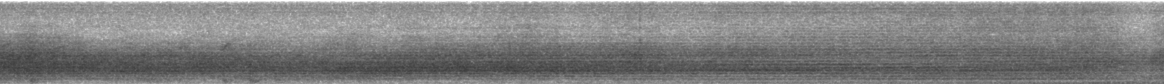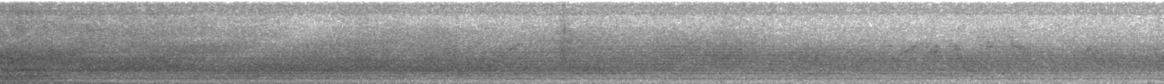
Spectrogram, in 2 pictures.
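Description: A diesel train moving away: a steady engine drone with rail noise, fading out gradually.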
